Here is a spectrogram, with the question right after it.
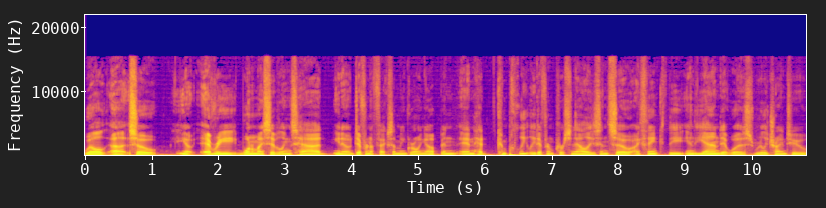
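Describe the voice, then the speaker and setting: A man speaks in a normal speaking voice at a fairly low pitch with ordinary pitch variation. His pace is fairly quick, with hardly any pauses. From Michigan (Detroit suburbs). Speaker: cybersecurity company founder. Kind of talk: radio interview.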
